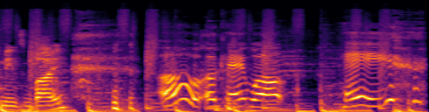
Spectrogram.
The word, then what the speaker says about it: hej: Well, hey. Hey is yes, that's the correct way to say it.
